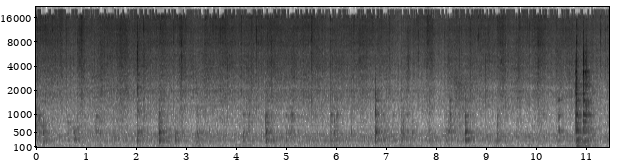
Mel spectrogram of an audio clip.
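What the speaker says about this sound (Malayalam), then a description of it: "എന്നിട്ട് ലേശം കറിവേപ്പിലും കൂടി ഞാൻ ഇതിനകത്തേക്ക് ഇടുവേ അപ്പോൾ ഇത്രയും ഇട്ടിട്ട് ഞാനിതിനെ ഒന്ന് മൂപ്പിക്കാം" Curry leaves and spices frying in a pan for Kannur-style roasted-coconut sambar, a steady close hiss of sizzling oil with soft spoon stirring scrapes throughout and a few louder clinks near the end.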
